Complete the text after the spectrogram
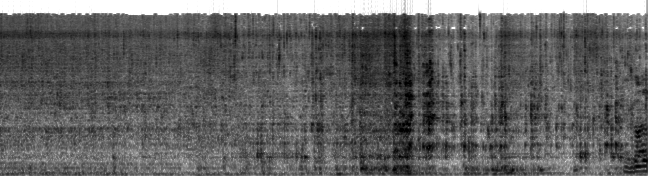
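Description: Hands rummage and knock inside a panel.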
